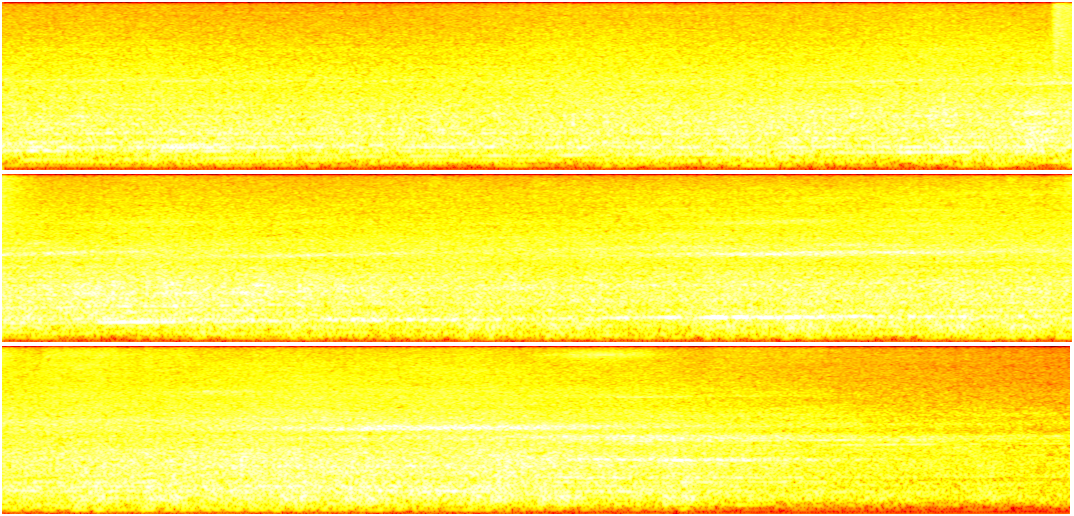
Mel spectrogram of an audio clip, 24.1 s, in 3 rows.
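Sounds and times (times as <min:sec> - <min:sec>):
train wheel squeal: 0:13.0 - 0:23.7.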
